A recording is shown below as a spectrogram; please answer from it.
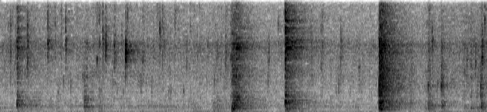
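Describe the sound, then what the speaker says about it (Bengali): Rice flour dry-roasting in a pan over lowered heat, with faint sizzle under repeated scraping and clinking strokes of a utensil against the pan, a few louder knocks standing out. "আর একটু চালের গুঁড়ো নেবো ওইখানে নিয়ে এই এইটুকু আবার ভেজে নেবো"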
